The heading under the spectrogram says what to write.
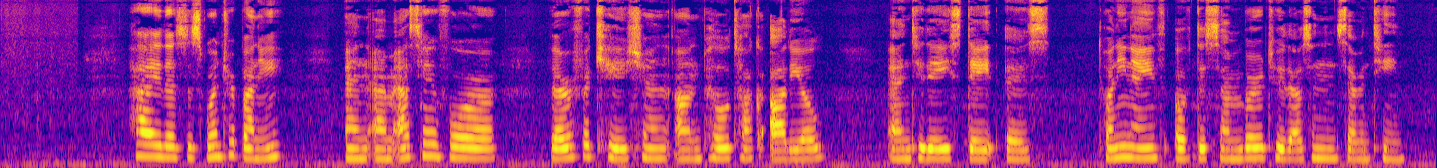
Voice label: Verification, F; rpillowtalkaudio

